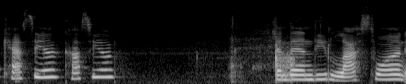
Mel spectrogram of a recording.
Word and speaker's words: Cassia: Cassia, I think is how you say it. Cassia.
